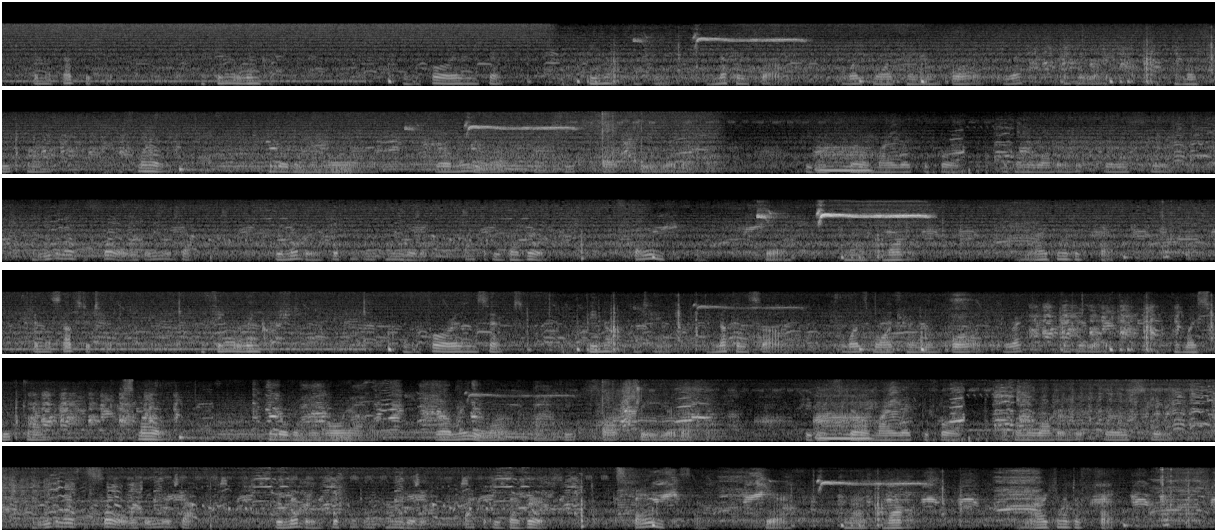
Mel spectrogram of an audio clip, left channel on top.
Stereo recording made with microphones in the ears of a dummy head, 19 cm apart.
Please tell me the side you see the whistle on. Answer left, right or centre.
left.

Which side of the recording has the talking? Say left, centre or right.
right.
